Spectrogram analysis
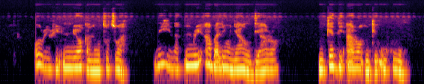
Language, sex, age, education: Igbo, female, 15-29, tertiary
